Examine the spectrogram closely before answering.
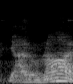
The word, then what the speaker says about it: やるな: 와, 야루나. 여기서는 나로 발음했습니다. 남자들은 좀 어른들은 이제 반말로 네 대신에 나라고 합니다. 그래서 야루나 이렇게 야, 대단하네 데이트 야루나 이렇게 발음했습니다.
